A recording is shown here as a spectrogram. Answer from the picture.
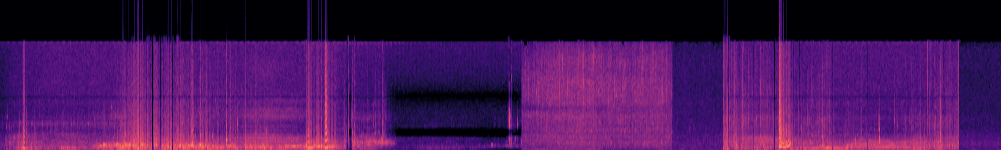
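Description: Water gurgling and sloshing, with wavering pitched sounds running through it, in two loud stretches: one of about five seconds at the start and one of about three seconds near the end. Between them is a quieter stretch of steady hiss.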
